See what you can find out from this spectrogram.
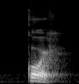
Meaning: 1. a male given name, hypocoristic form of Cornelis 2. a female given name, hypocoristic form of Cornelia
- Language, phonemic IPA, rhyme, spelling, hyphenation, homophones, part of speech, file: Dutch, /kɔr/, -ɔr, Cor, Cor, kor, proper noun, Nl-Cor.ogg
